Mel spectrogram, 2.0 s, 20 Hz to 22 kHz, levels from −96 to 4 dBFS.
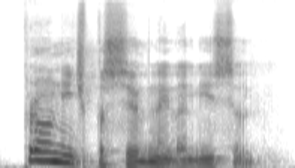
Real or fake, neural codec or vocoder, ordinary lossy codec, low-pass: fake; codec, 44.1 kHz, 2.6 kbps, SNAC; none; none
